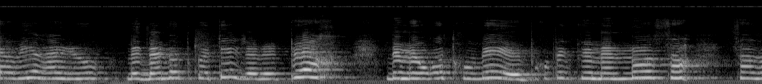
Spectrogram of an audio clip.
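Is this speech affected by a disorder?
Yes: cerebral palsy.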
